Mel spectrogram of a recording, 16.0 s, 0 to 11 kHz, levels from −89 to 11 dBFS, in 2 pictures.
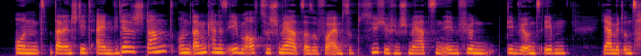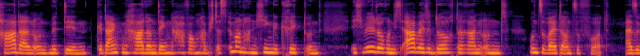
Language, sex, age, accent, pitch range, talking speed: German, female, 20-39, German, 195-220 Hz, 230 wpm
